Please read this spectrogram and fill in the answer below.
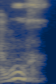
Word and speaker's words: Vuh: Conclusión, se escribe bug, pero se pronuncia bug.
